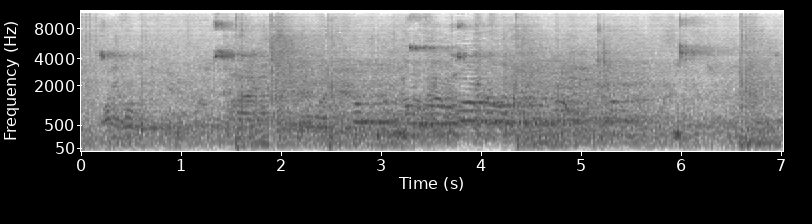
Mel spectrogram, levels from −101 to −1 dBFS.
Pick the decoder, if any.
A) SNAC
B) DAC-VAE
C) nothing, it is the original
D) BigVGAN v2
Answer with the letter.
B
